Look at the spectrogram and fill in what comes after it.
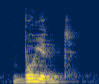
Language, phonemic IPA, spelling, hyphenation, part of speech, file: Dutch, /ˈbu.jənt/, boeiend, boei‧end, adjective / interjection / verb, Nl-boeiend.ogg
- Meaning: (adjective) 1. captivating, interesting 2. riveting, astonishing; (interjection) so what! Who cares!; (verb) present participle of boeien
